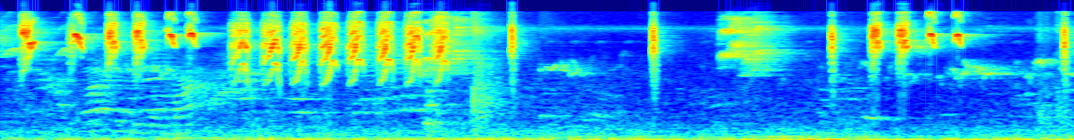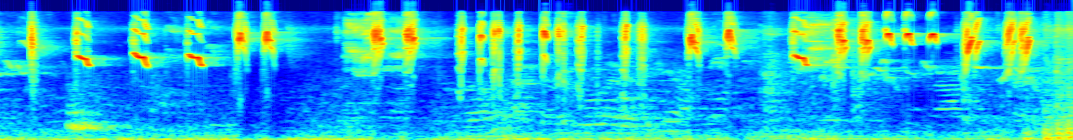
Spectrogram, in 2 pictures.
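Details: Kolibri ninja sunbird song used to provoke other birds to sing, delivered as a long roll with imitated fill-ins. Rapid bursts of very high, thin chirps, then varied sharp tweets with brief pauses between phrases.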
